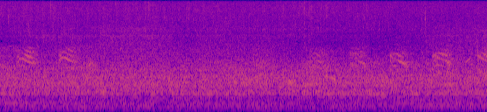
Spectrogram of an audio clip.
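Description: A few faint, short twisting bird calls, two close together just after the start and several more around four to five seconds in, over a steady noisy outdoor background with a faint constant hum.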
